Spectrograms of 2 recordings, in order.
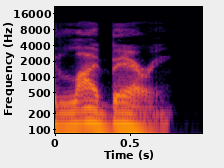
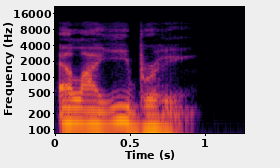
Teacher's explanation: The first R is actually there, sitting between the B and the A, and we need to acknowledge it. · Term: 3 syllables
